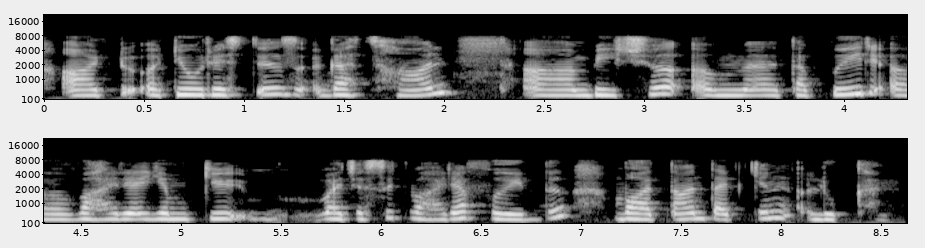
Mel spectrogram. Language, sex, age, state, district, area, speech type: Kashmiri, female, 18-30, Jammu and Kashmir, Baramulla, rural, spontaneous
